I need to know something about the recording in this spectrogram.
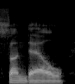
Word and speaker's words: Sundell: or Sundel or Sund I always forget the right way to pronounce it. I think it's Sundell 64.5 is still fine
